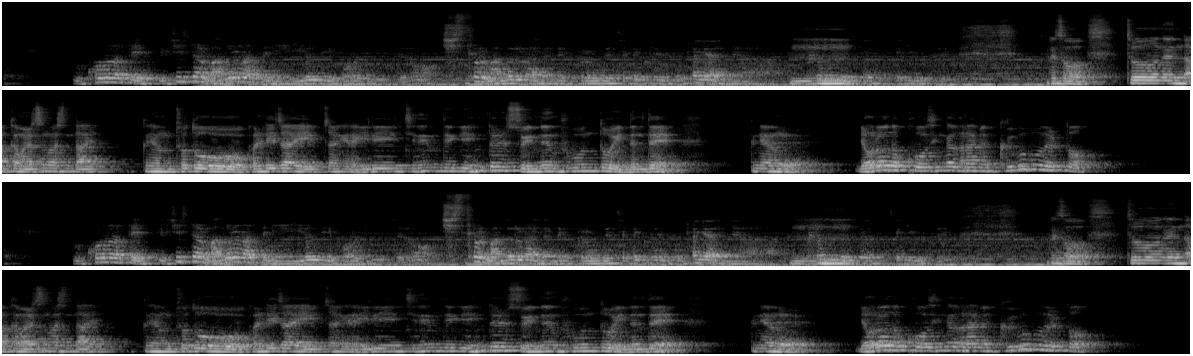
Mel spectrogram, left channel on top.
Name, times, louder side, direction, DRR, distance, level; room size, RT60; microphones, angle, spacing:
voice 1, 0.7-7.7 8.1-9.7 19.6-19.9, right 1 dB, 35° right, 0 dB, 0.7 m, -30 dB
sound 1, 1.9-10.6, equal, 10° left, 1.4 m, -38 dB
voice 2, 7.9-8.5 9.6-10.1 10.4-12.9 13.3-18.9 19.4-19.8 20.4-22.7, left 2 dB, 30° left, 2 dB, 0.3 m, -27 dB
4.5 x 2.1 x 2.5 m, 0.81 s
head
